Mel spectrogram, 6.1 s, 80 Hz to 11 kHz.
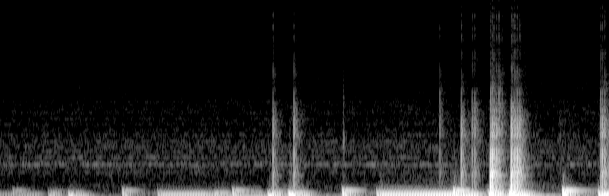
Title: Miller & Kreisel MX-105 MkII subwoofer with distorted audio at low level repair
